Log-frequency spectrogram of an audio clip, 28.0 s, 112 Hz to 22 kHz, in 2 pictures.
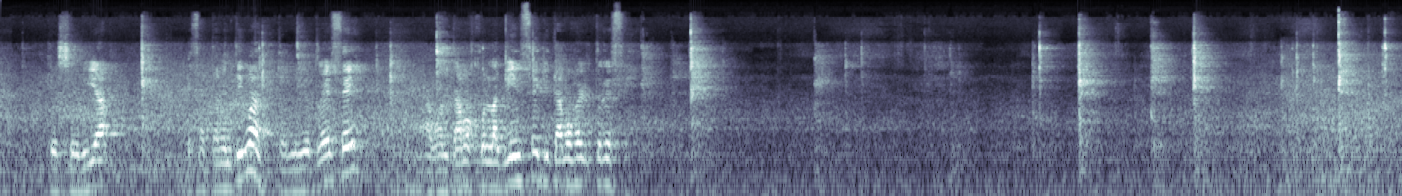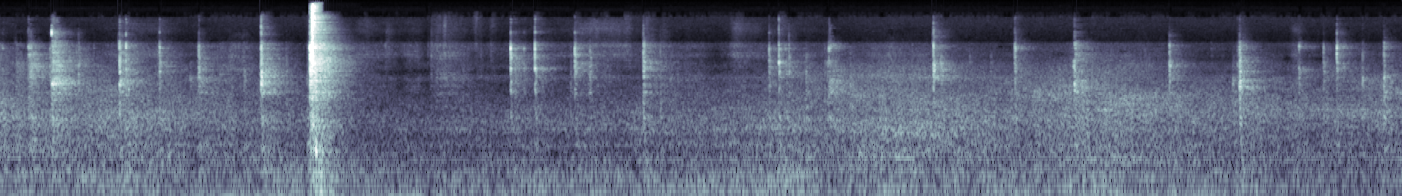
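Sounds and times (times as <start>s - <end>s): loud metal clank: 17.1s - 17.8s
spanner metallic clicks: 17.1s - 17.8s.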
